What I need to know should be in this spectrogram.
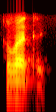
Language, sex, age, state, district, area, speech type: Assamese, male, 30-45, Assam, Udalguri, rural, conversation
